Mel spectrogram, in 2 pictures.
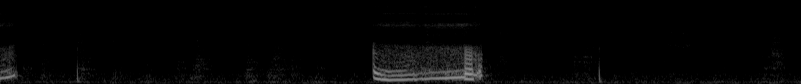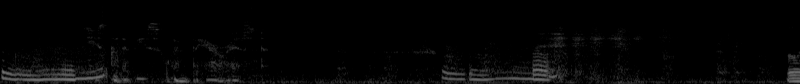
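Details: A sleeping pug snores in slow, throaty bursts that waver up and down, a few seconds apart.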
